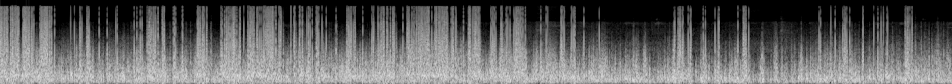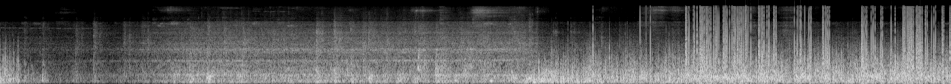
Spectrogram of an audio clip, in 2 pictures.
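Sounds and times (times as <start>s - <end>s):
train wheels clattering over rails: 6.8s - 19.0s.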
